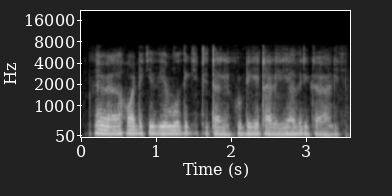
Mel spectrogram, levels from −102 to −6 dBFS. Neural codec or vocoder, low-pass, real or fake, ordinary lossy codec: codec, 16 kHz, 4 kbps, FreqCodec, smaller model; 7.2 kHz; fake; none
